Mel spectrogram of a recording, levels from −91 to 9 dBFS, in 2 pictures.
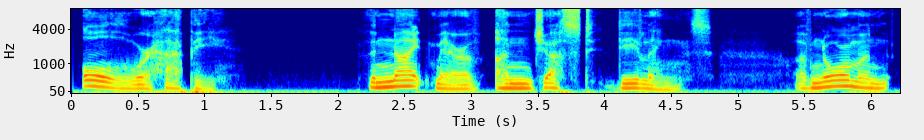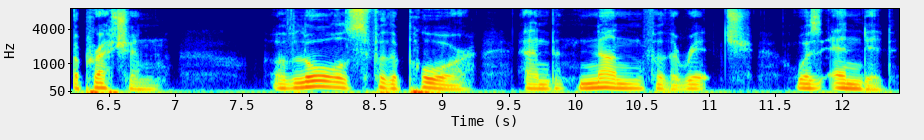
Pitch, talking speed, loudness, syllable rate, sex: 115 Hz, 105 wpm, -19 LUFS, 3.7 syllables/s, male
